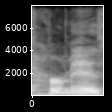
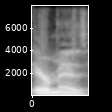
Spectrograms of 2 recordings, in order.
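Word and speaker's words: Hermès: I'm gonna say Hermes because that's what I hear the most, even though I've heard both and I've heard supposedly experts say both. So we're going with Hermes. The H is silent tonight.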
